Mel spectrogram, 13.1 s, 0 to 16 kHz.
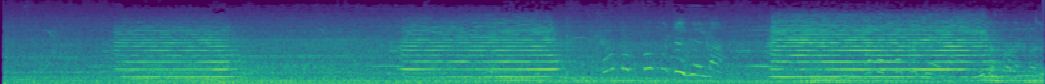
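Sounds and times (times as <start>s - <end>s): freight train rumble: 0.1s - 13.0s
locomotive horn blasts: 1.3s - 3.3s, 4.5s - 7.5s, 9.2s - 13.0s.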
